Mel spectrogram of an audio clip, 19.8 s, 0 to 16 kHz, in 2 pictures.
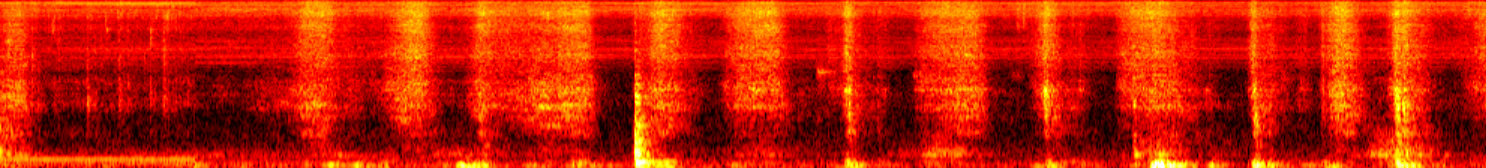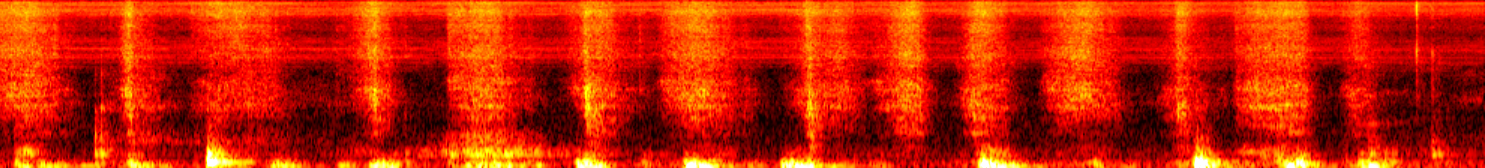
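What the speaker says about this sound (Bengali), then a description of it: "সুজিটাকে 8 থেকে 9 মিনিট ভেজে নেব।" Semolina fries and is stirred in a pan for halwa, producing faint, irregular scraping and soft hissing strokes from close by against a quiet kitchen background, with no speech.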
